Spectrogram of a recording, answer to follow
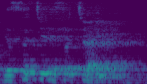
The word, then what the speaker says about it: Shashi: That S-H-A you take and put in the first part, it becomes S-H-A, S-H-I, and that is how my name is spelled in North India.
